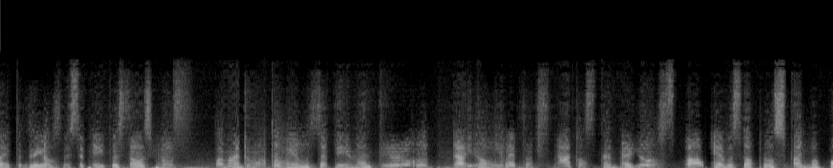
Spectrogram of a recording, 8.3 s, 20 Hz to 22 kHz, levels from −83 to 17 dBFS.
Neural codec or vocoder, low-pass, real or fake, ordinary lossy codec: codec, 44.1 kHz, 0.9 kbps, DAC; 14.4 kHz; fake; AAC, 64 kbps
